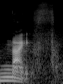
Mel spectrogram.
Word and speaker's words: knife: The one that we're going to use today is the word knife. So knife has that silent K at the beginning.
